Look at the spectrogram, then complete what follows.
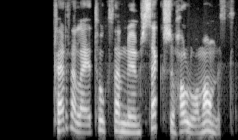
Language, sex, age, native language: Icelandic, female, 30-39, Icelandic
